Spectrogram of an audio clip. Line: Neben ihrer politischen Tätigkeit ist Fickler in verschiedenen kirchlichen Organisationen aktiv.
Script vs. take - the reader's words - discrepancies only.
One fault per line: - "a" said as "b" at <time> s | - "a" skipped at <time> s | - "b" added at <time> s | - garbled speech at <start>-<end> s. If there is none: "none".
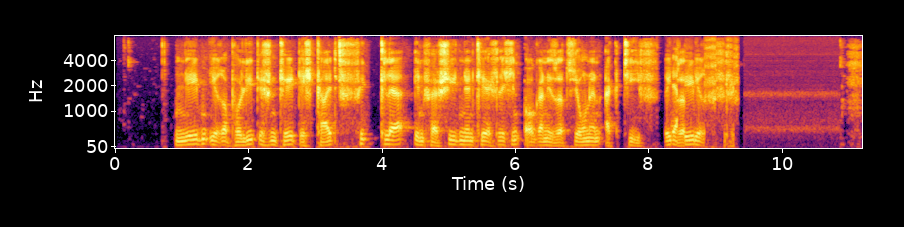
- "ist" skipped at 3.3 s
- garbled speech at 8.2-9.4 s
